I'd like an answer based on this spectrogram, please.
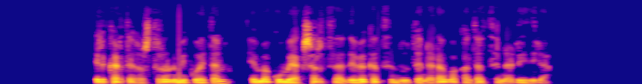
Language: Basque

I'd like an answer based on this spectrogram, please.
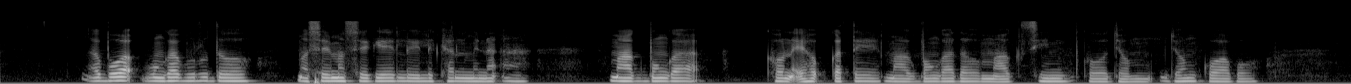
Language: Santali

